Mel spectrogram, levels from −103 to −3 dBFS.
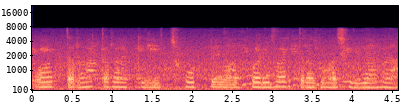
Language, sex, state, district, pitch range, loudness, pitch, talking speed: Hindi, female, Bihar, West Champaran, 205-225 Hz, -18 LUFS, 215 Hz, 155 wpm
